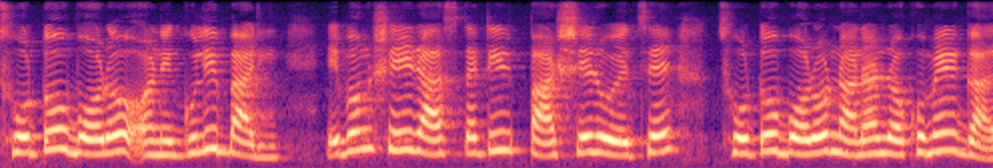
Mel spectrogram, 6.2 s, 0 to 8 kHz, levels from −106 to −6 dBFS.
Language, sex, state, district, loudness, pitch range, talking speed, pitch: Bengali, female, West Bengal, Jhargram, -13 LUFS, 255-310 Hz, 145 wpm, 285 Hz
